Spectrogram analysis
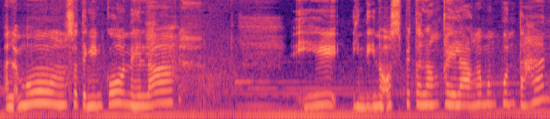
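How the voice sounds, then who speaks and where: A concerned female friend with a high voice. She advises carefully and hesitantly in radio drama style, over soft music. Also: fairly even intonation, measured pace, pauses often. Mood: concerned, grave. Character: concerned female friend giving superstitious advice.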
